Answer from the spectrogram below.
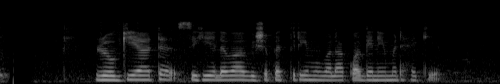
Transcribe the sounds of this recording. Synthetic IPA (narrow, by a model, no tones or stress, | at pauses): roːɡijaːʈəsiɦijələʋaːʋiʂəpæt̪ːriːməʋalaːkʋaːɡæniːməʈəɦækijə̰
